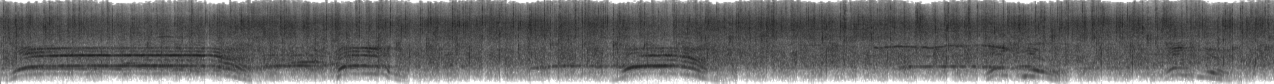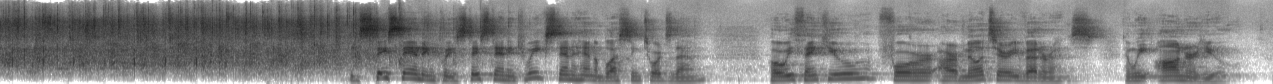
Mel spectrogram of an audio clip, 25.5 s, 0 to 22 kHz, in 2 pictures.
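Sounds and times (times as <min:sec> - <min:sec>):
rising whoops: 0:00.0 - 0:07.4, 0:08.2 - 0:12.4
large crowd applauding: 0:00.0 - 0:17.8
sharp whistles: 0:08.4 - 0:10.6
speech: 0:16.5 - 0:25.1.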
